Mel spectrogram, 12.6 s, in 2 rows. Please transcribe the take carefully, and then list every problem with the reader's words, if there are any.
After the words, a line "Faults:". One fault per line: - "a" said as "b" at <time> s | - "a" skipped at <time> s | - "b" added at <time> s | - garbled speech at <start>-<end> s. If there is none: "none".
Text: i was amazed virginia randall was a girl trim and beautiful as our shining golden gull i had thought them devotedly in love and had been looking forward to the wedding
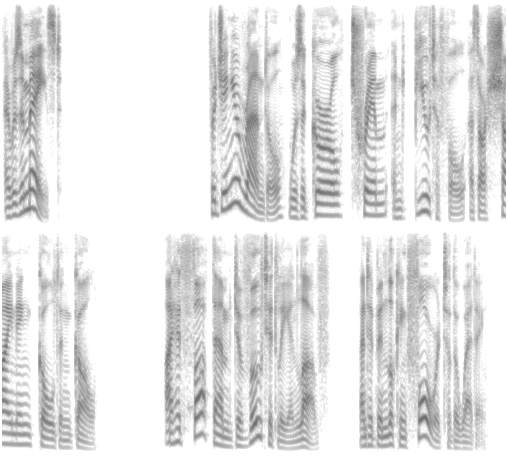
i was amazed virginia randall was a girl trim and beautiful as our shining golden gull i had thought them devotedly in love and had been looking forward to the wedding
Faults:
none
